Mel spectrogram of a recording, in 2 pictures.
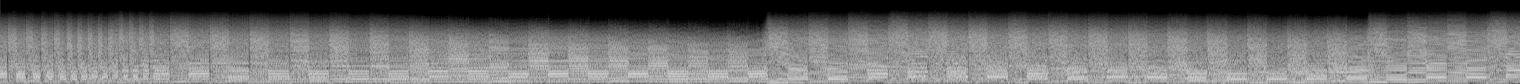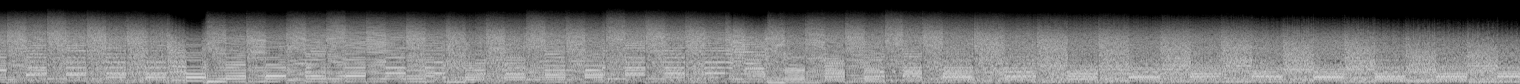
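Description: Electric guitar played through a Stone Deaf Rise & Shine fuzz, octave and tremolo pedal, giving a thick fuzzed tone. The sound turns noticeably brighter about eight seconds in and shifts again around fourteen and seventeen seconds in as the pedal's settings change.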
